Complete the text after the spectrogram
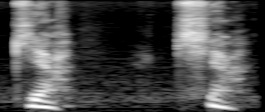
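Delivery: kya, a quick k then a y glide. Shown as a demonstration. Teacher modelling kya for learners, k glided into y. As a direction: say kya with the y sound right after the k. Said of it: "The first sound is followed by a ya sound".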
